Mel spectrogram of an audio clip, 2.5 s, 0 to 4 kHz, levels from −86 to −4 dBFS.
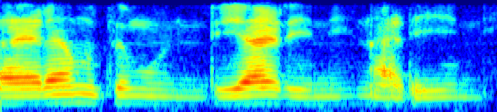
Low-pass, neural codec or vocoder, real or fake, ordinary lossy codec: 3.6 kHz; none; real; Opus, 16 kbps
